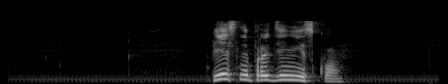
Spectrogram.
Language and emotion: Russian, positive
